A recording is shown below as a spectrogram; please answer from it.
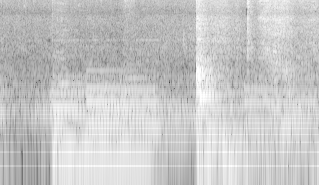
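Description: Spice paste frying in a pan with tomato just added for a Bengali chicken kosha, giving a steady close sizzle that swells with a brief stir partway through.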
